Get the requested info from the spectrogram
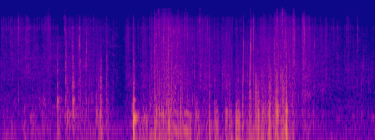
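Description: Crinkling and rustling of paper or plastic wrapping being handled, with scattered small knocks and two low thumps, busiest through the middle of the stretch.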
